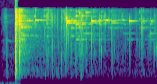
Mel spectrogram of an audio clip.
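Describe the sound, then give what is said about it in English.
A glass champagne bottle smashes on the front of a boat to christen it, one sharp, loud crash, followed by a second or so of bright, scattered tinkling as shards fall and settle. “I have the champagne Thomas gave us for our wedding. Should I christen the boat with it?”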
